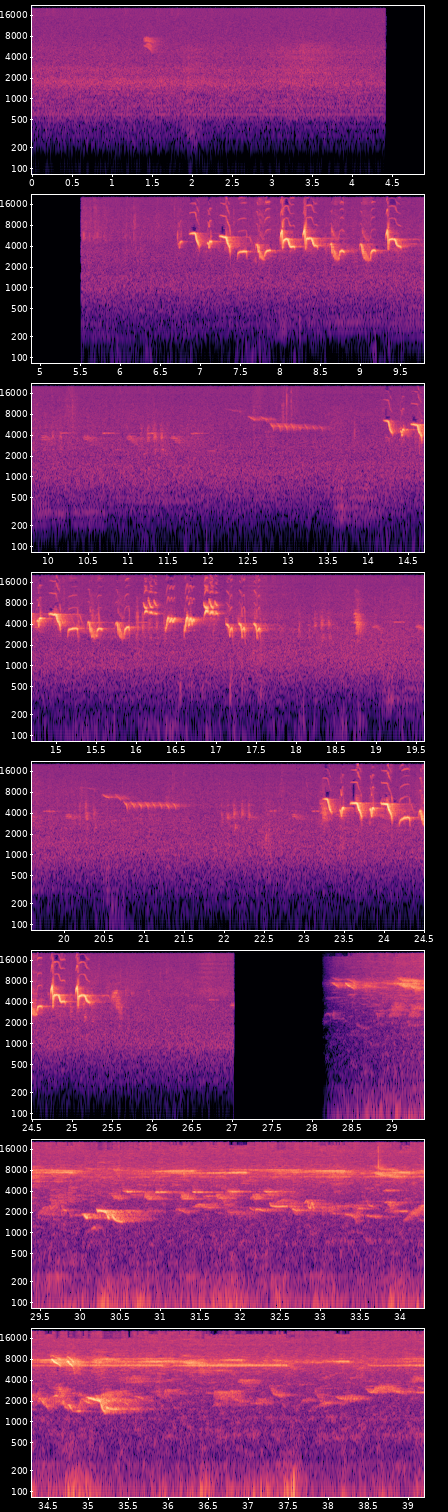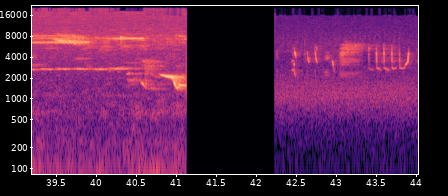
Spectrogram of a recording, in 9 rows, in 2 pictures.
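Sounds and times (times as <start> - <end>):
songbird singing: 6.7 - 13.6, 14.2 - 25.7, 28.2 - 41.2.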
